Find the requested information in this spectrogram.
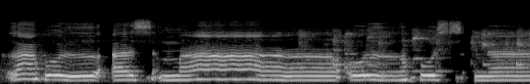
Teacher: Nah, hati-hati madnya masih kepanjangan Bu, masih terlalu panjang. Madnya kita ambil 4 harakat ya.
